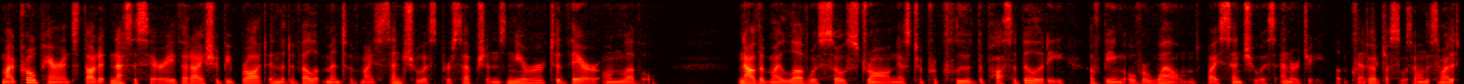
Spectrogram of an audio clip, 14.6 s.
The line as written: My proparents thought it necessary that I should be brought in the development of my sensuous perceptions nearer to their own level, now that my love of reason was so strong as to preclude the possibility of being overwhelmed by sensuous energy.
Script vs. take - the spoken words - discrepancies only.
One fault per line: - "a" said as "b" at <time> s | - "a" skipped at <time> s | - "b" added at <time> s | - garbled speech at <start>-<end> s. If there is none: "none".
- "of reason" skipped at 8.1 s
- garbled speech at 13.4-14.6 s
